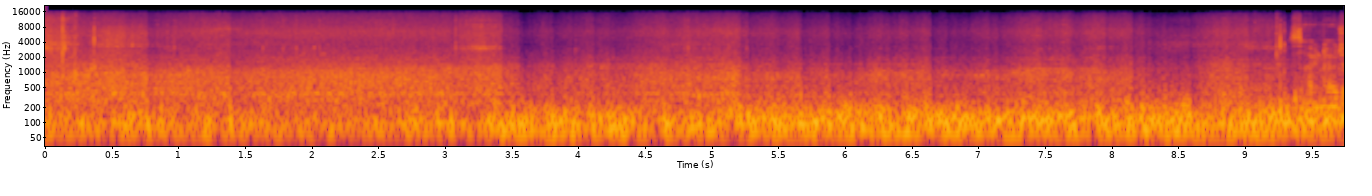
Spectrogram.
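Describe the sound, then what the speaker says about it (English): Gusty wind buffets a camera microphone at Dublin Airport, a heavy, rumbling roar that thickens noticeably after the first few seconds, with faint voices underneath. "Just the wind is catching the camera and moving it."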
